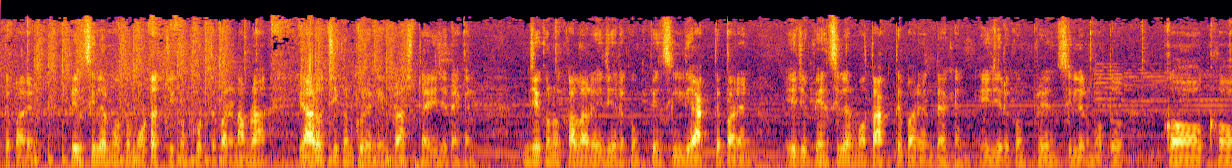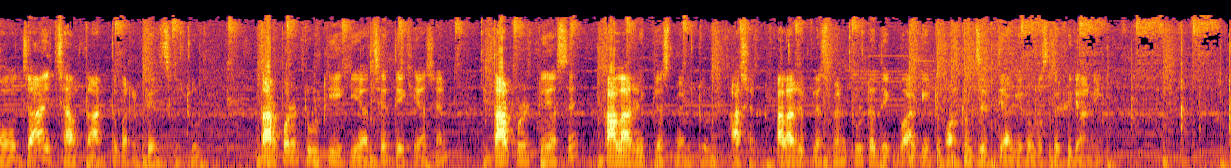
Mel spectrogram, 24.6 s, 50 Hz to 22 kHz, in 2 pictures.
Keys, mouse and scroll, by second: 8.2 ctrl+-, 9.9-10.8 drag, 20.8 click, 22.4 ctrl+z.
